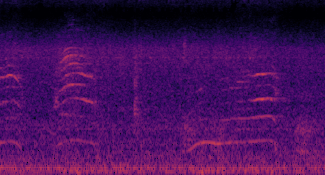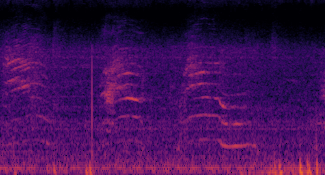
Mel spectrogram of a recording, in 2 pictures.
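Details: Kitten calling its mother with a run of high, rising-then-falling mews, about eight in eight seconds, some thin and squeaky, others drawn out, over a steady low hum and faint background noise.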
